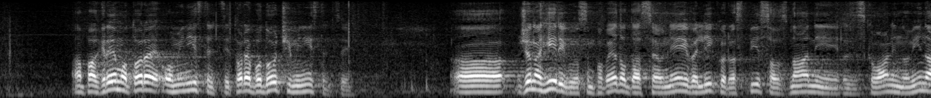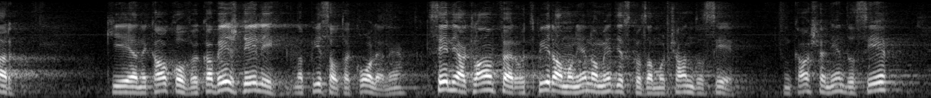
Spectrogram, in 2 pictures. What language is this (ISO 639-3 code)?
slv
